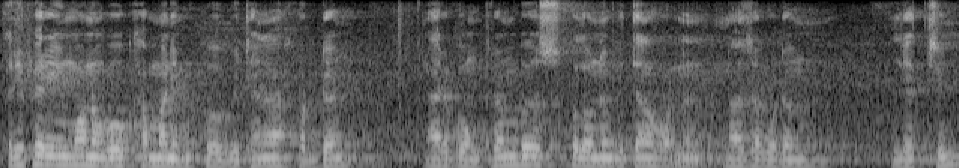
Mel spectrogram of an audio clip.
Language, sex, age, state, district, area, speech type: Bodo, male, 60+, Assam, Chirang, urban, spontaneous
